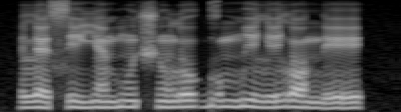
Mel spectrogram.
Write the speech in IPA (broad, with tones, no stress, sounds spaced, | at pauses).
l ɛ˨ s i˨ j ɛ̃˨˦ b ũ˦˨ ʃ ũ˨˦ l o˦ ɡ o˦ m i˦˨ l i˨˦ l ɔ˦˨ n e˧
